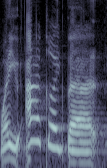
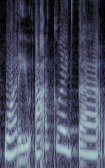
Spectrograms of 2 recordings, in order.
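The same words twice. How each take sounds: First: Higher, more incredulous repeat; much higher, baffled repeat; mock exasperated. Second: Exasperated question. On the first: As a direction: push the repeat up in pitch, baffled. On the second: Retold or imitated. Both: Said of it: "And I'm just like".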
